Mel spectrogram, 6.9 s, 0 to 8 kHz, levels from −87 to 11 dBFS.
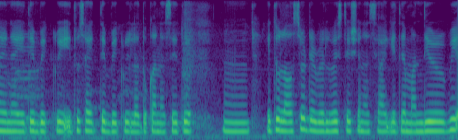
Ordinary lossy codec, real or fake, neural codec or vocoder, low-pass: none; real; none; none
